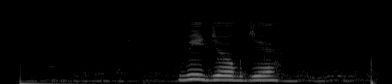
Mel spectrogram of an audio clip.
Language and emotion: Russian, neutral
